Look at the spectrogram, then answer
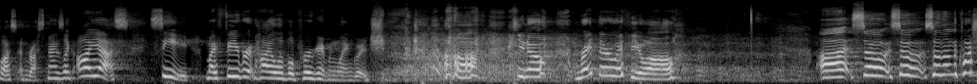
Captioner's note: laughter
